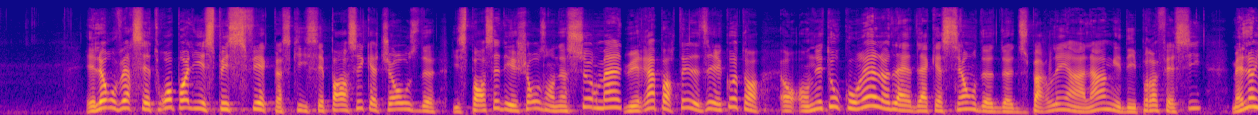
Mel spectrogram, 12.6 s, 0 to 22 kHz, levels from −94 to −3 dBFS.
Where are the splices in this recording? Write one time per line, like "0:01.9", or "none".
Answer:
0:04.5
0:06.2
0:07.8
